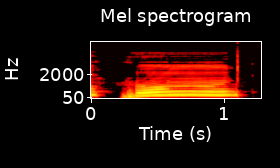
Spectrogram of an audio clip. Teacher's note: ہا کو میم ساکن کے ساتھ ملانا ہے، میم ساکن میں غنہ کریں گے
